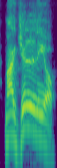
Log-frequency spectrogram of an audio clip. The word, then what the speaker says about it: Margilio: Margilio, the G is silent in Italiano.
